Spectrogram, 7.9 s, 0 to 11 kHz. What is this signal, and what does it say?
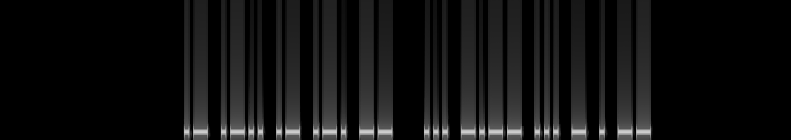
Morse code, heard as a keyed tone, about 26 wpm, 700 Hz. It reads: ALARM SYSTEM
